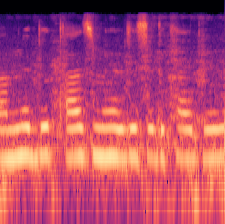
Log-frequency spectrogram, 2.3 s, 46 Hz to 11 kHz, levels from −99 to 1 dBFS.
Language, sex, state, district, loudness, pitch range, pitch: Hindi, female, Uttar Pradesh, Lucknow, -12 LUFS, 235-245 Hz, 240 Hz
